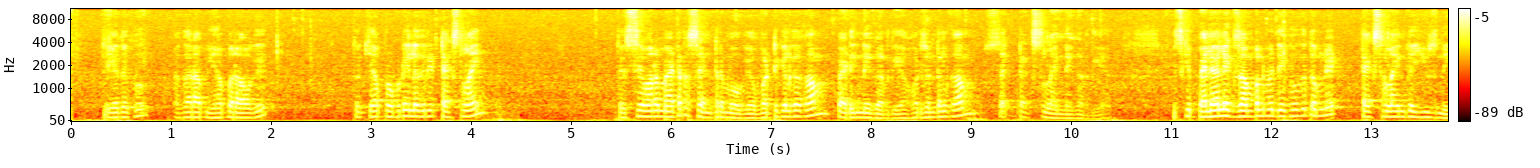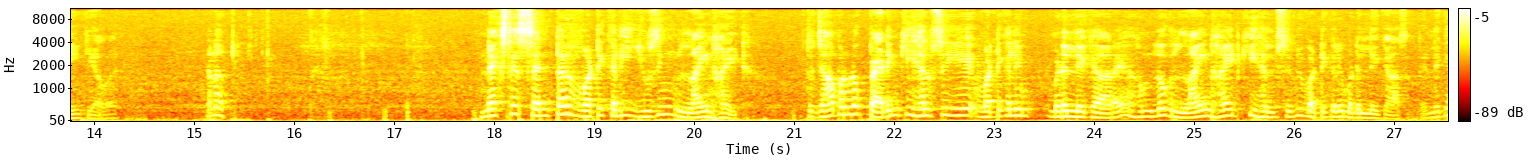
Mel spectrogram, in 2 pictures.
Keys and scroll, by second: 15.6 ctrl+w, 16.6 alt+Tab.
